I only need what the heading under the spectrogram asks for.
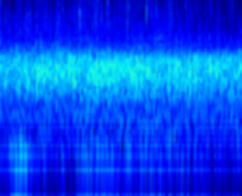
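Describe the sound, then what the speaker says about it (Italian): A steady wash of audience applause in Padova, even and continuous with no letup, sitting at a moderate distance. "ti arriva un applauso da Padova"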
